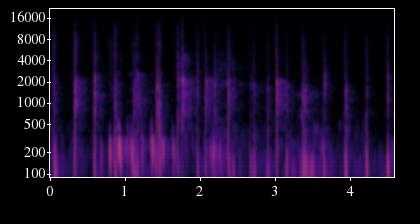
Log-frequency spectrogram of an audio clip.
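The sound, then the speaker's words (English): Two people clapping together, a sparse patter of sharp, uneven hand claps lasting several seconds, thin rather than a full round of applause. “The applause sounds much less significant when there's only two of us, doesn't it?”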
